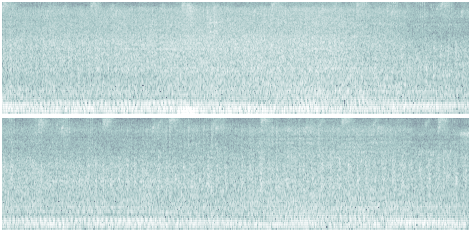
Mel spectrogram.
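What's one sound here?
Tank tracks clatter on a road.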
